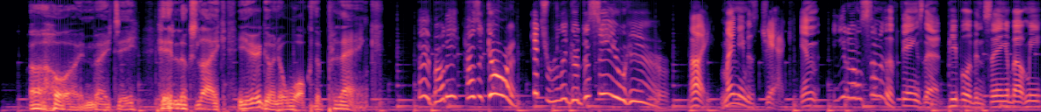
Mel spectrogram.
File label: Character Voice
